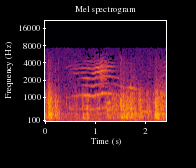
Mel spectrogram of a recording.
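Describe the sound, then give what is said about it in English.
Cats meow after being let out of a delivery box: a drawn-out, wavering meow with a clear tonal cry, set over steady background noise. “Those are Panama cats? Hey, I know those cats. They look like plain cats to me.”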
